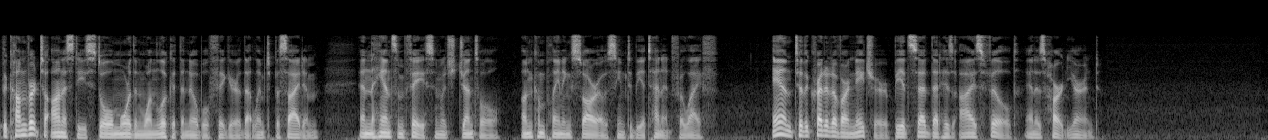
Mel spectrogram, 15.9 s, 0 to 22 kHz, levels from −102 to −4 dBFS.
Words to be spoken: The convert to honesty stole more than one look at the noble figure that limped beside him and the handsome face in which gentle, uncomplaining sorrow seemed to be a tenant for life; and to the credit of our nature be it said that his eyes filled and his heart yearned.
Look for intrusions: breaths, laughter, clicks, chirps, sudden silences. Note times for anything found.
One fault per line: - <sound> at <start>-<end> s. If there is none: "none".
none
